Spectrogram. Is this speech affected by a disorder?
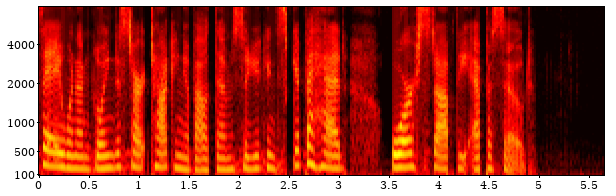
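Yes: cleft palate with Pierre Robin, Pierre Robin sequence, no cleft lip; congenital Pierre Robin, cleft palate without lip, one-side enlarged tongue hemangioma, three palate surgeries incl. uvula attachment; palate closed, jaw improved expanders, Frankel, braces, scarred eardrums from four tube sets, constant ear ringing; childhood sound substitutions from open palate, speech therapy through 4th-5th grade, normal since surgery near twelve.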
